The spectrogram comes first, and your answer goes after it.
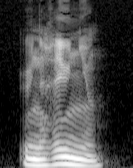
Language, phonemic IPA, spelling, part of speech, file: French, /ʁe.y.njɔ̃/, réunion, noun, Fr-réunion.ogg
- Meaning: 1. meeting 2. set union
